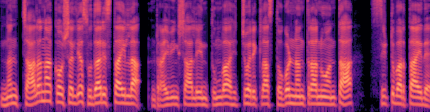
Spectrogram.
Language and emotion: Kannada, angry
